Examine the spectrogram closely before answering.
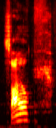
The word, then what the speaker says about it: Sahil: Hey guys, I'm Sahil. That's spelled Sahil. And how I explain the pronunciation to my teachers is like, I saw a hill, right? Saw a hill. Sahil, right?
